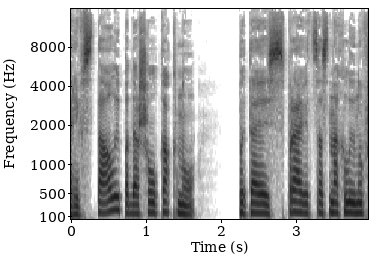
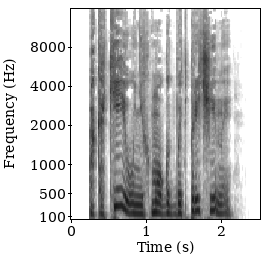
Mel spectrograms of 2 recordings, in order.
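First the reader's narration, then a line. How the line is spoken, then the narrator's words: Scornful snort. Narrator (Russian): фыркнула Анна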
